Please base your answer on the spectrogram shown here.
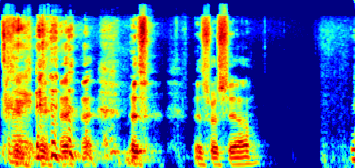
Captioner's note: board members laughs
